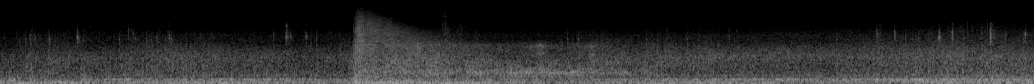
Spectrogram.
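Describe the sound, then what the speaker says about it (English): Railgun fire in a video game space battle between drones and fighters: one sharp, loud blast cuts through a constant roaring wash of broadband noise that carries on steadily before and after it. "There's a lot of railgun fire being shot back and forth here."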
